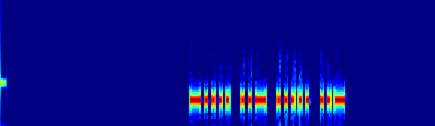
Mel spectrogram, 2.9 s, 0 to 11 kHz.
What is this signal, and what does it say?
Morse code, heard as a keyed tone, about 53 wpm, 700 Hz. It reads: 6U5U
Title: Four Challenging Letter-Number Combinations 50wpm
